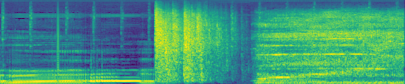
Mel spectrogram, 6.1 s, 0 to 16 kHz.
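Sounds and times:
bears growling and roaring: 0:00.0 - 0:02.4, 0:03.8 - 0:06.0.

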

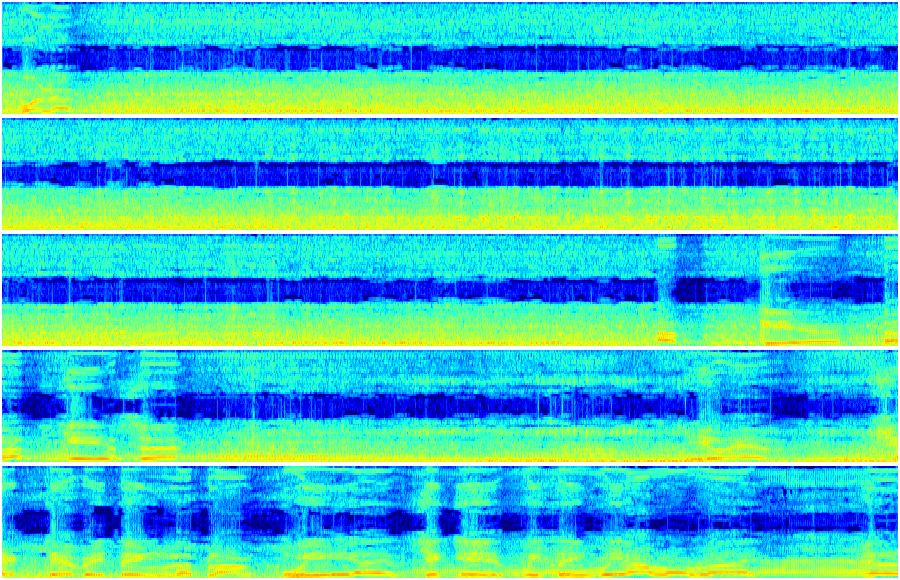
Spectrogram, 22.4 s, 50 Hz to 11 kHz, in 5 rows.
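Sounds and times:
small passenger plane engine running before takeoff: 0:00.0 - 0:22.3
speech: 0:00.2 - 0:00.6, 0:12.8 - 0:15.0, 0:17.9 - 0:22.3.

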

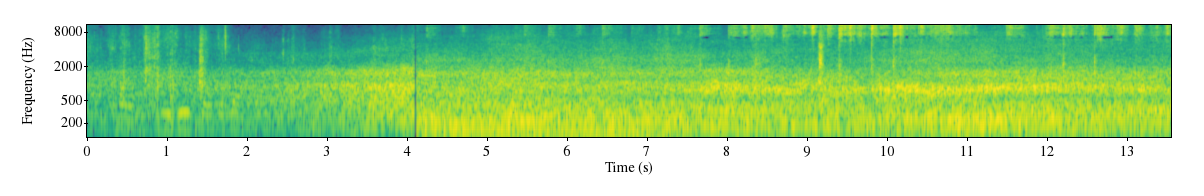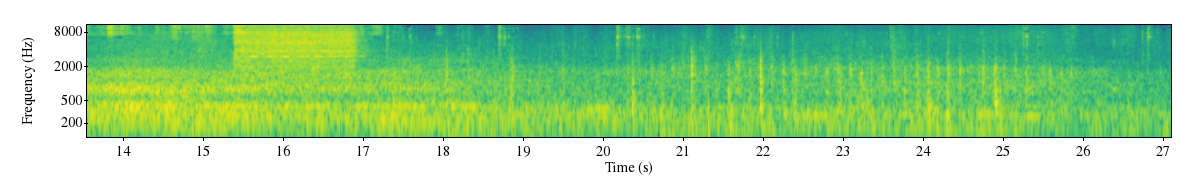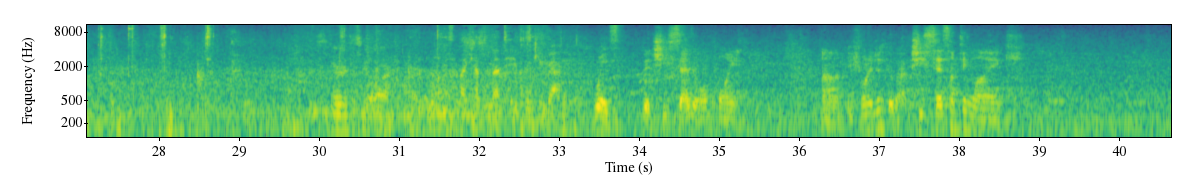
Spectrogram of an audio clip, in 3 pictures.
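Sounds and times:
bus engine rumble and road roar driving past a stop: 0:02.0 - 0:36.6
brief hiss: 0:15.4 - 0:17.0
speech: 0:34.2 - 0:35.3, 0:36.6 - 0:38.8.

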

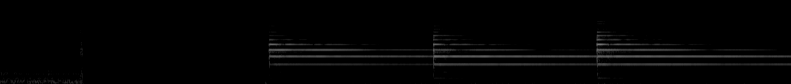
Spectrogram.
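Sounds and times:
resonant bell chimes opening a Christmas song: 0:02.6 - 0:07.8.

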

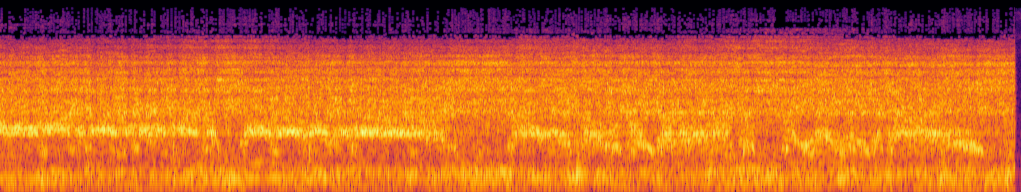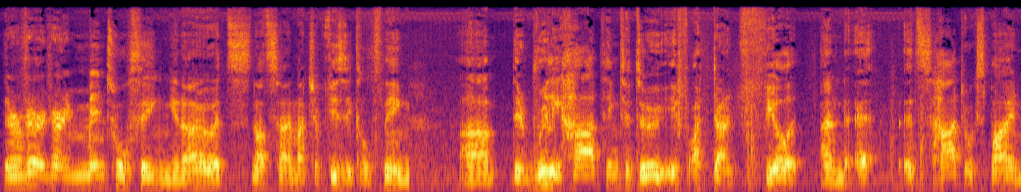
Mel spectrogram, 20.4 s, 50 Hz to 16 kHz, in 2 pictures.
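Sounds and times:
harsh screamed vocals in a song chorus: 0:00.0 - 0:10.2
loud dense wall of distorted instruments: 0:00.0 - 0:10.2
speech: 0:10.4 - 0:20.4.

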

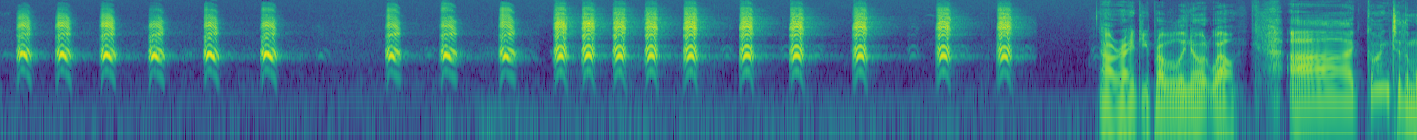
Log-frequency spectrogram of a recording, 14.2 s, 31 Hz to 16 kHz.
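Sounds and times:
American crow cawing: 0:00.0 - 0:10.4
speech: 0:11.0 - 0:14.1.

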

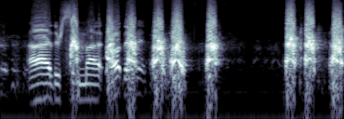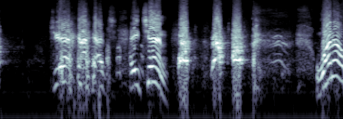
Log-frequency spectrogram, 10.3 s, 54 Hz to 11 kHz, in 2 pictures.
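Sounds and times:
laughter: 0:00.0 - 0:00.4, 0:03.7 - 0:09.8
speech: 0:00.4 - 0:02.8, 0:06.0 - 0:08.0, 0:09.9 - 0:10.2
dog barking excitedly beside a microphone: 0:01.0 - 0:05.9, 0:07.8 - 0:09.0.

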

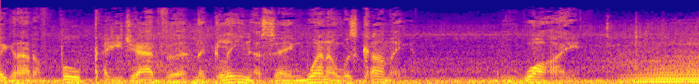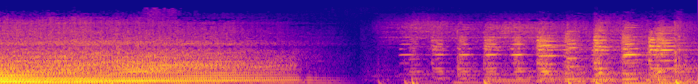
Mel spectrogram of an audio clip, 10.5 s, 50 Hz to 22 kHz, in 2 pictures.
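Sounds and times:
speech: 0:00.0 - 0:03.2, 0:03.8 - 0:05.0
taxi engine droning: 0:00.0 - 0:07.9.

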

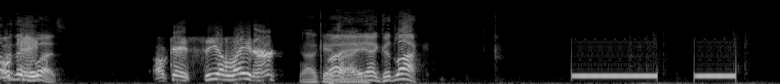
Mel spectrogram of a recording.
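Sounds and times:
speech: 0:00.1 - 0:00.7, 0:01.5 - 0:04.3
steady electronic telephone tones: 0:05.7 - 0:07.4.

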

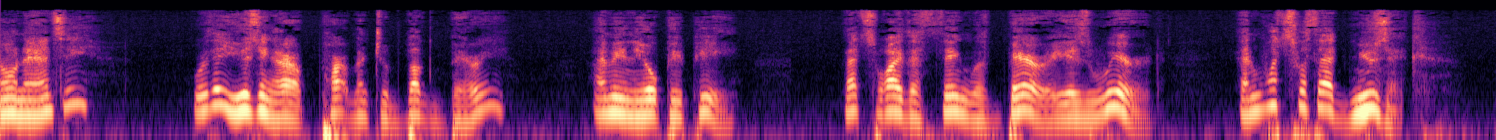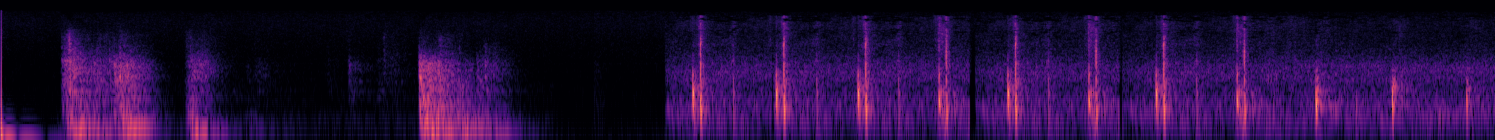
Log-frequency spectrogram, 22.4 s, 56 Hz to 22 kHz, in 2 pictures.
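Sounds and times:
speech: 0:00.0 - 0:00.8, 0:01.4 - 0:03.8, 0:04.4 - 0:05.6, 0:06.3 - 0:10.8
woman's footsteps clicking on a hard hallway floor: 0:11.7 - 0:15.1, 0:16.2 - 0:22.4
thuds and rumbles: 0:11.7 - 0:15.3.

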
